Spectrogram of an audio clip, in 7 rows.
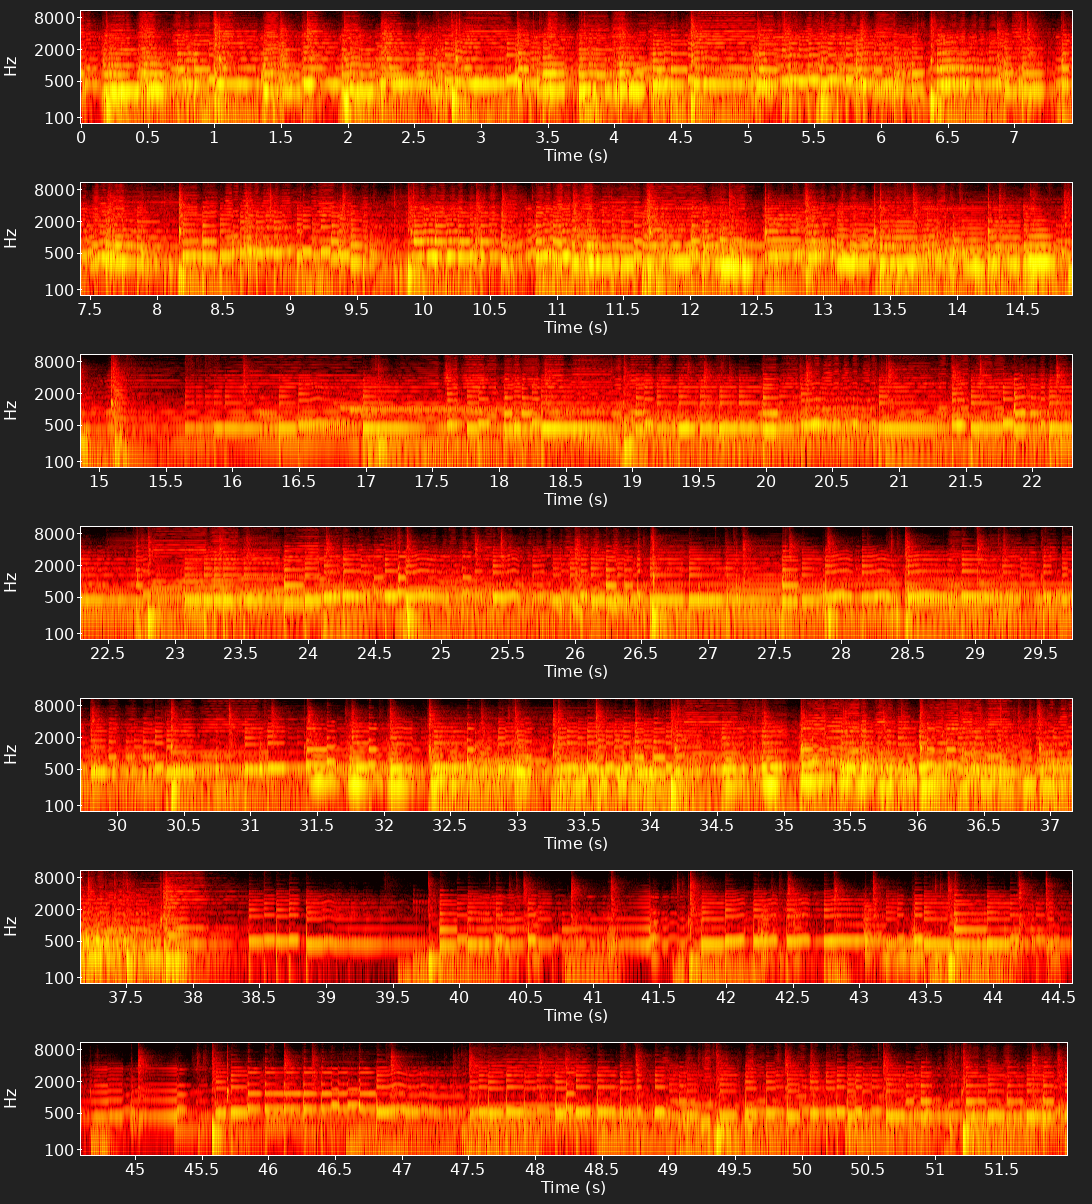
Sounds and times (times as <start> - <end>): Music: 0.0 - 51.9.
